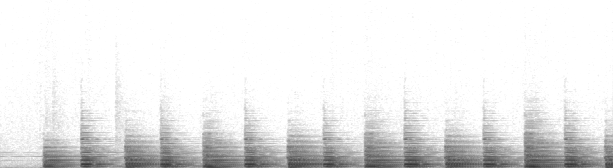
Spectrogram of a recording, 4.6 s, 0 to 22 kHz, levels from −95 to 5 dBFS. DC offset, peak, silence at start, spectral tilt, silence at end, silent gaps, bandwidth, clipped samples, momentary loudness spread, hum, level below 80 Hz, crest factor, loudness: under 0.1%; -10 dBFS; 0.3 s; -8.5 dB/octave; 0 s; none; 6.8 kHz; under 0.1%; 4 LU; none; -56 dBFS; 16 dB; -26 LUFS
